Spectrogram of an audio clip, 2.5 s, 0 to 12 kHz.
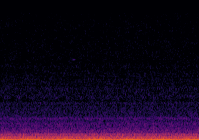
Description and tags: Motor Loop
engine of a diesel van recorded with a ZOOM H2, suitable as a loop
bus, car, engine, loop, motor, running, van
